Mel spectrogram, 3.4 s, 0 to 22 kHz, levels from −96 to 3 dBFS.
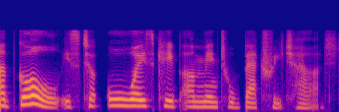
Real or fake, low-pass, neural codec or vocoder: fake; 7.2 kHz; codec, 16 kHz, 0.8 kbps, ZipCodec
